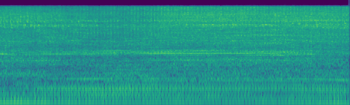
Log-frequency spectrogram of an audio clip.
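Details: Miller Trailblazer welder, carbureted with a crankcase-vacuum fuel pump: uneven, hunting idle with a ragged rumble that is fine when choked; it runs lean from too much air.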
